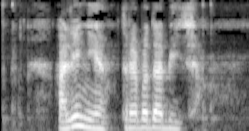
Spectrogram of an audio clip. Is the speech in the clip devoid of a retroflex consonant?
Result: yes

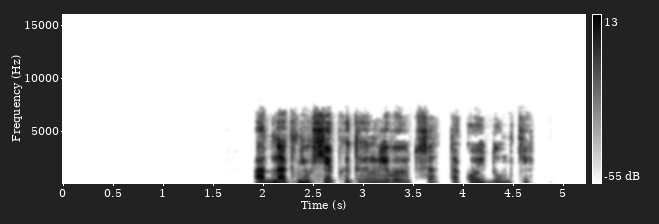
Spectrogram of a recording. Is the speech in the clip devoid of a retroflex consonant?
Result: yes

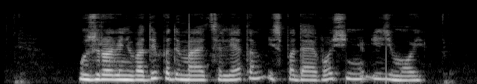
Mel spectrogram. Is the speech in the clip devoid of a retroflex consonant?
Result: yes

